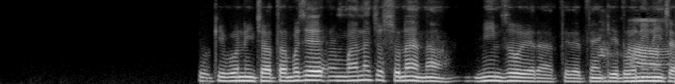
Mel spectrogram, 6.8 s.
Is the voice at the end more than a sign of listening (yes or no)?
no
